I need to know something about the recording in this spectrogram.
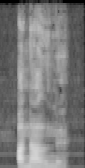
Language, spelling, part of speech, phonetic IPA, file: Polish, analny, adjective, [ãˈnalnɨ], Pl-analny.ogg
